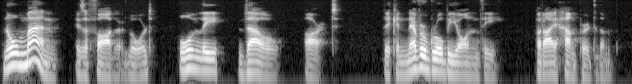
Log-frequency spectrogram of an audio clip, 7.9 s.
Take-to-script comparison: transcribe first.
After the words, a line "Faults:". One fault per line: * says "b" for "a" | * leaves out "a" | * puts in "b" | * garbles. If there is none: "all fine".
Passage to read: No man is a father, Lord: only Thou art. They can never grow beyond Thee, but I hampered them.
No man is a father, Lord: only Thou art. They can never grow beyond Thee, but I hampered them.
Faults:
all fine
